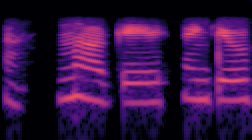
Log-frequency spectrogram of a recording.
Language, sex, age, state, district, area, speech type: Malayalam, female, 30-45, Kerala, Idukki, rural, conversation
